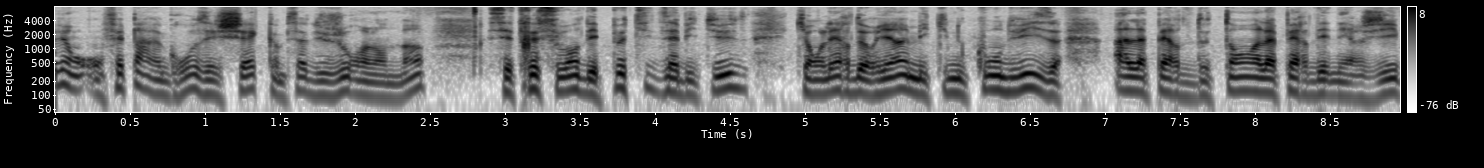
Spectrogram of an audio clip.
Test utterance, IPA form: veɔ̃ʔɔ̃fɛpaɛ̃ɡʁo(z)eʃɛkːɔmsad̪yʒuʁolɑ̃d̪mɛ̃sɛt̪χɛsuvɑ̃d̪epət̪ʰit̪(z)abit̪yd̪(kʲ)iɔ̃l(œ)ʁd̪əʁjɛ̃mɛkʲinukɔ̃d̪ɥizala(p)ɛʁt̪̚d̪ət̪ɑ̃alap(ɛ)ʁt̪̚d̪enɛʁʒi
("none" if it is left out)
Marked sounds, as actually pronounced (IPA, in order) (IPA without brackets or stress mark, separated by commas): z, z, kʲ, ɛ, p, ɛ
